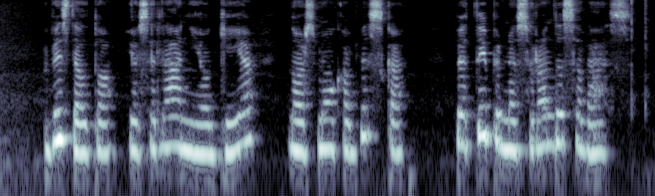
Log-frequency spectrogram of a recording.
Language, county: Lithuanian, Klaipėda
